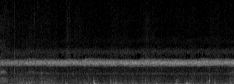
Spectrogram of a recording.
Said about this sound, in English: Can you identify more than one kind of frog here that we're listening to? Because those loud, familiar ones are the peepers. Right. I'm hearing mostly peepers. I was wondering if I might be hearing a different trill, but I can't be sure.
